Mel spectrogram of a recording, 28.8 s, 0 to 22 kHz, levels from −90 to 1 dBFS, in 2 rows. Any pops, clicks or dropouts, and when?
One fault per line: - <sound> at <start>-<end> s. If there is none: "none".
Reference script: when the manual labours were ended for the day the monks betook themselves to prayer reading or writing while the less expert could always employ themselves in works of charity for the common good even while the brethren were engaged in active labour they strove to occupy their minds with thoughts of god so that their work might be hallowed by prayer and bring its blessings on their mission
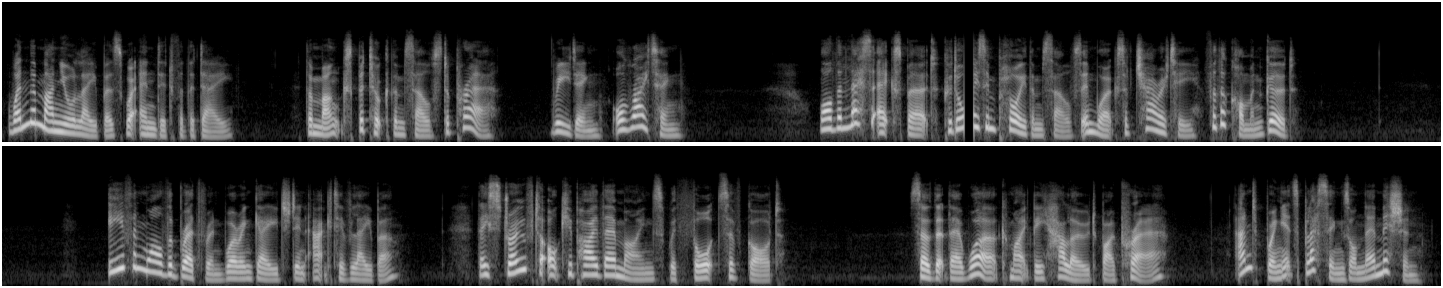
- dropout at 9.6-9.7 s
